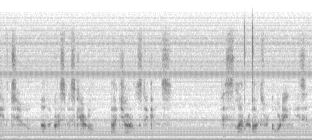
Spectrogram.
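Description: Faint, indistinct audiobook narration played back from a computer, over a steady low mains hum. A light click or two near the end.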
